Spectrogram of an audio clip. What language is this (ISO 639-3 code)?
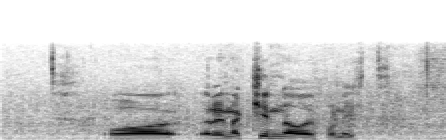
isl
